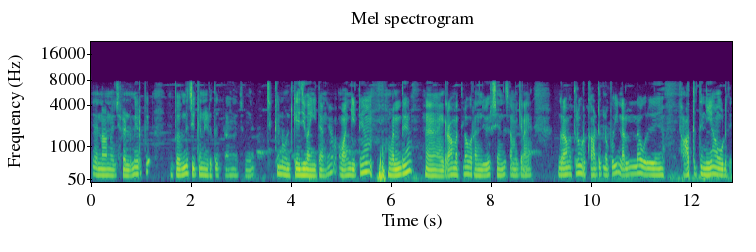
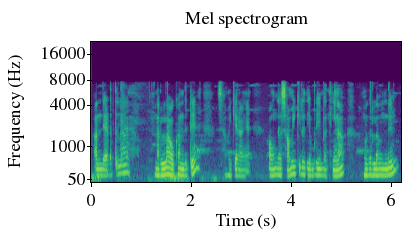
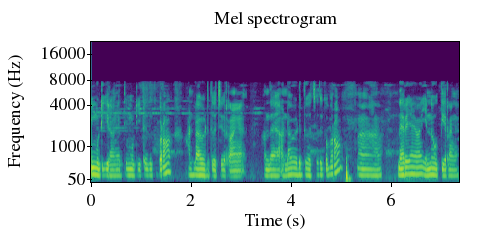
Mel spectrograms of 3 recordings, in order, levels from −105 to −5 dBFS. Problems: constant background noise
